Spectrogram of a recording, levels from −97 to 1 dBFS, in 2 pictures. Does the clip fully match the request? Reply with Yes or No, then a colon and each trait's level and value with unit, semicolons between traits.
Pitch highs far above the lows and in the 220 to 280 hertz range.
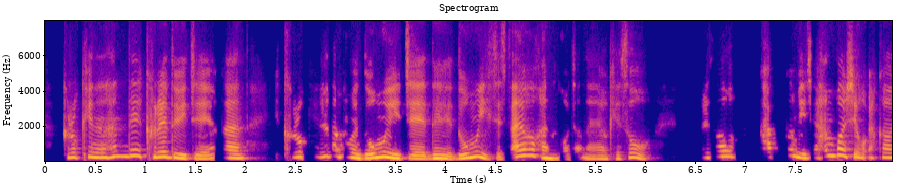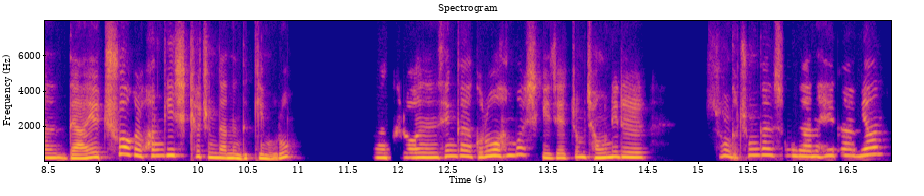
Yes: wide, 6.4 semitones; very high, 255 Hz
